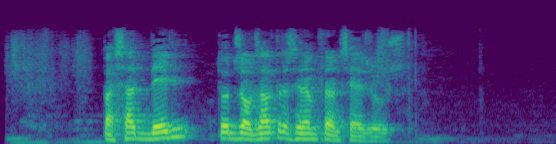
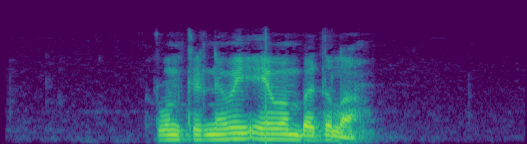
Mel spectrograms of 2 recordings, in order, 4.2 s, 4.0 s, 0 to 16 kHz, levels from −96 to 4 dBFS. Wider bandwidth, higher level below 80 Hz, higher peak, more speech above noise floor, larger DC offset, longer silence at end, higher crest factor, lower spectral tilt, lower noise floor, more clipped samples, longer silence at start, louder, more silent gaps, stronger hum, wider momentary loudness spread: about the same, 7.4 kHz vs 6.8 kHz; about the same, -52 dBFS vs -54 dBFS; about the same, -2 dBFS vs -2 dBFS; about the same, 54 dB vs 57 dB; neither; about the same, 1.15 s vs 1.2 s; about the same, 18 dB vs 16 dB; second, -7 dB/octave vs -8.5 dB/octave; about the same, -71 dBFS vs -72 dBFS; neither; second, 0.1 s vs 1.2 s; about the same, -17 LUFS vs -16 LUFS; neither; neither; first, 10 LU vs 7 LU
